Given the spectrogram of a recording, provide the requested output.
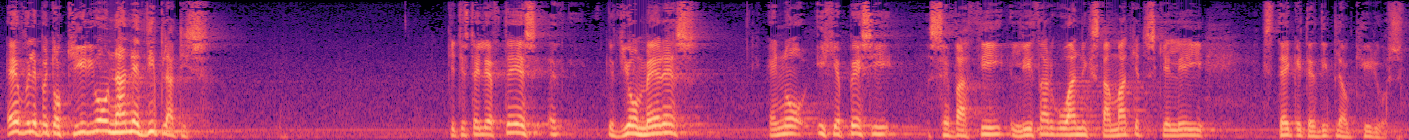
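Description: A man preaching a sermon to his congregation, fervent, swinging between loud appeals and quiet storytelling. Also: a little high, long pauses, in a large hall.

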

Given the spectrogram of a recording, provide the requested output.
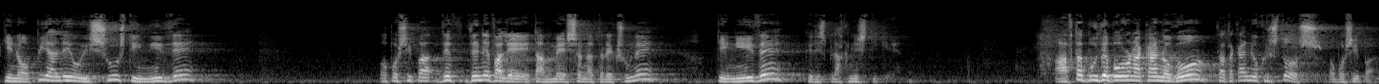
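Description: A man preaching a sermon to his congregation, fervent and swinging from hushed passages to loud ones, often calling them brothers. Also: fairly high pitch, lively intonation. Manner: keeps addressing the congregation as brothers. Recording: long reverb of a large hall.

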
